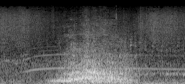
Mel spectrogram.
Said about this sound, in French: Oh, j'entends un grognement. Pire, un rugissement.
